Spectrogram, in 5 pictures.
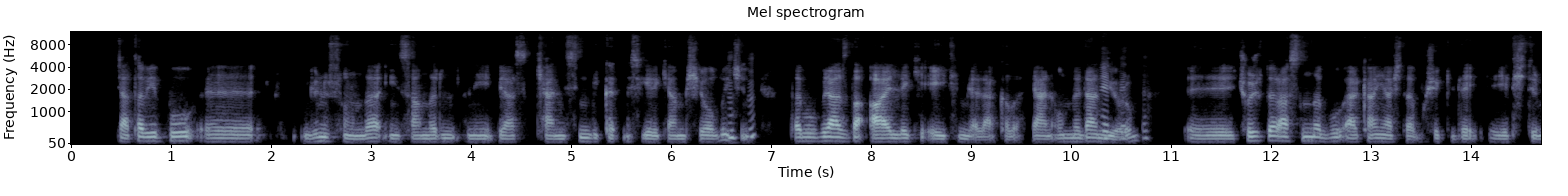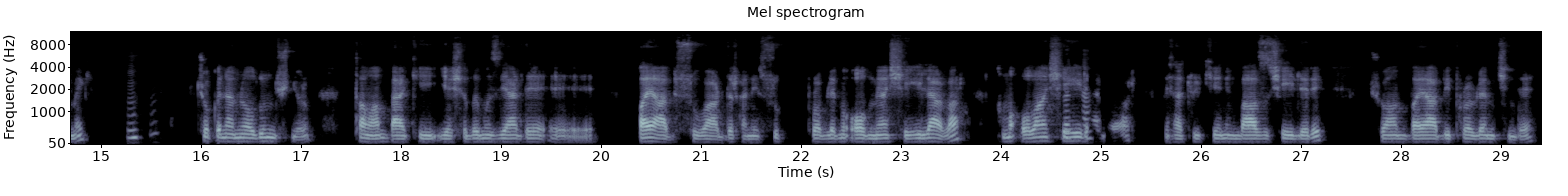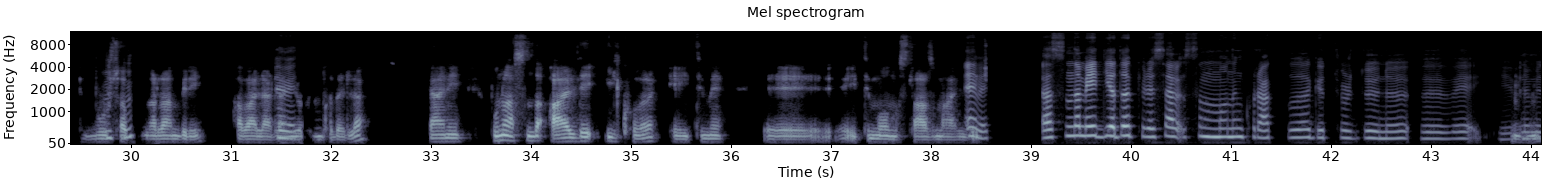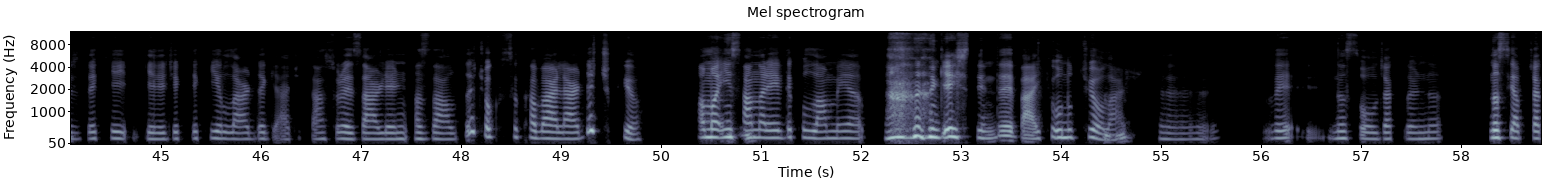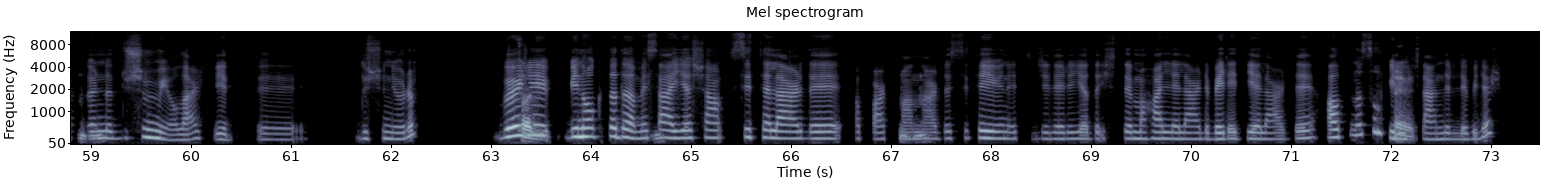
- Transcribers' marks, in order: other background noise; chuckle
- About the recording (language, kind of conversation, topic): Turkish, podcast, Su tasarrufu için pratik önerilerin var mı?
